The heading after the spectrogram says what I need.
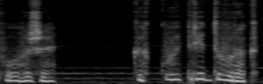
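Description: A man voicing a sulky, rude young woman who talks in a snappish, slangy way and turns shrill when upset. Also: very animated, measured pace, darkish tone, husky, soft background music, heavily acted. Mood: panicked.

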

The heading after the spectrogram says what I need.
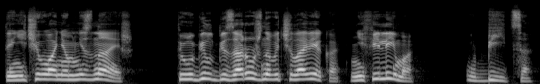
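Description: A stern young warrior gives urgent commands, as a woman reader puts him on. The voice stays fairly high for a man, read close and dry. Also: a little fast, dry recording, lightly acted.

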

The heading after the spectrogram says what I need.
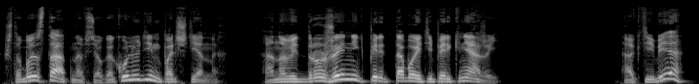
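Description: A man voicing a stocky, bearded former outlaw, a gruff, teasing man with a hoarse, coughing voice. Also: medium pitch, very animated, moderate pace, a bit bright, no room sound, clean studio sound. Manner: gruff, threatening, mocking.

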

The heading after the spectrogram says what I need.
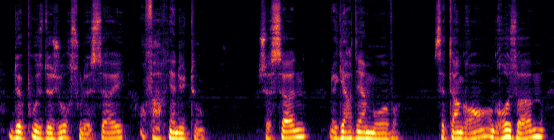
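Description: A man reading the part of a cunning old one-eyed woman thief, reporting in brisk detail in an audiobook. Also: medium pitch, mellow, breathy edge.

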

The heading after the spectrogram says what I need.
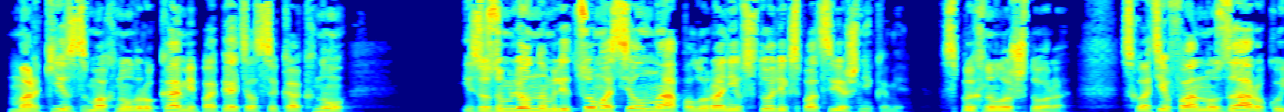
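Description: A man narrating a novel in the first person, expressive and dramatic. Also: mid-range voice, no echo, clean studio sound. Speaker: audiobook reader.

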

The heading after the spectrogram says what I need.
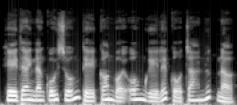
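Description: A man telling a family story as scripted narration, in a calm, even way. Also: mid-range voice, a little fast, dry recording, studio quality.

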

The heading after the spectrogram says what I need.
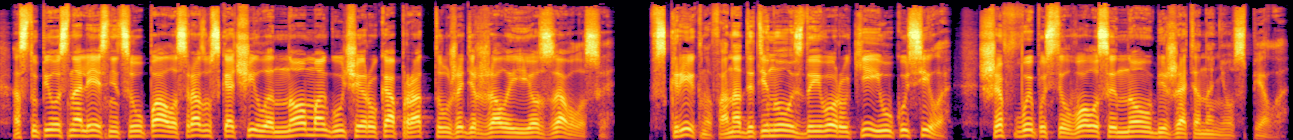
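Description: A man's voice: medium pitch, no echo, clean studio sound. A man reading a novel aloud as a narrator, with a tense, dramatic delivery. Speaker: audiobook reader. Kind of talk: scripted narration.

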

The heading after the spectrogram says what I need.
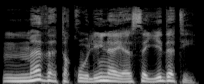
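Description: A man voicing a nervous bespectacled male programmer who answers calmly and hesitantly. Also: mid-range voice, fast talker, dry recording, clean studio sound, natural voice. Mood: uneasy. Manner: hesitant, calm replies.

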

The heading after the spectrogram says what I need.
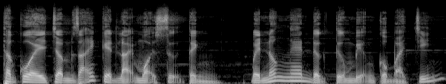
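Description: A man narrating a ghost story in an expressive, dramatic scripted reading. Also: deep voice, brisk, no echo, faint music behind.

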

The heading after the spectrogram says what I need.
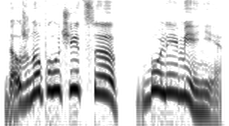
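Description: A woman voicing a gruff, mocking male reaper who speaks curtly and drily. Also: high voice, big pitch swings, slow pace, no echo, pitched above the performer's own voice, full character voice. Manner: dry, sarcastic, curt. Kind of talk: audiobook character voice.

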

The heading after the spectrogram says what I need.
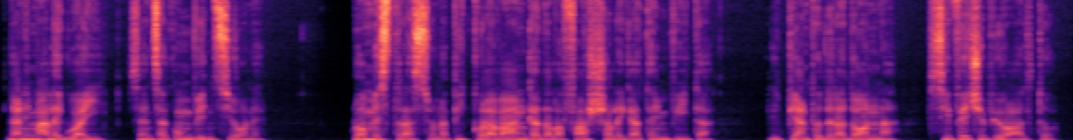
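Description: A man reading an audiobook as narrator in a measured, even storytelling delivery. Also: mid-range voice, dry recording, studio quality.

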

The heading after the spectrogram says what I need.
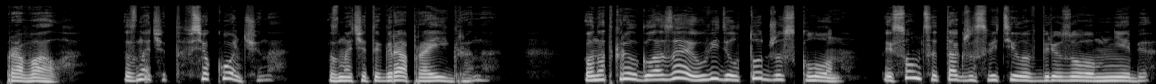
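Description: A man narrating an audiobook in a steady, even reading voice. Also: high voice, no room sound, studio quality. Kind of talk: scripted narration.

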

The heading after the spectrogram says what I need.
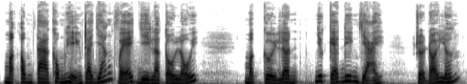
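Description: A woman narrating a ghost story in a steady, vivid storytelling manner. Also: on the low side, moderate pace, dry recording. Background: faint background music.

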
